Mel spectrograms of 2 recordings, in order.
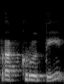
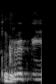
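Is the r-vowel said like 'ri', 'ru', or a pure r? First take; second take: ru; ri. First: The r-vowel sounds like 'ru' with rounded lips. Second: The r-vowel sounds like 'ri', tongue touching palate. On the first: "Not prakriti or prakruti" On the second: "Not prakriti or prakruti"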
